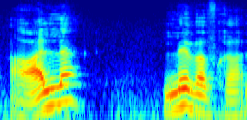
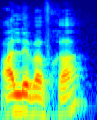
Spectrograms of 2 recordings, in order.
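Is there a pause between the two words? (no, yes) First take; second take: yes; no. First: A short gap separates the two words. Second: The two words run together as one. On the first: The speaker calls it right. "laisser un espace entre les deux" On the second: The speaker calls it wrong. "on a l'impression que c'est un seul mot"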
